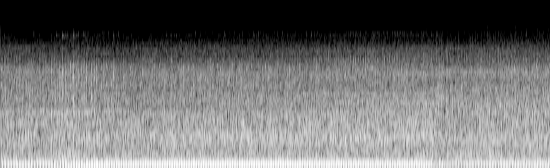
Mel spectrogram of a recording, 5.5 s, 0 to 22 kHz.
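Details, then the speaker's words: 1951 Farmall Cub tractor after a carburetor clean and fresh fuel, just started with plenty of oil pressure: a steady, even low idle with a smooth rhythm and no knocks or misses; runs cleanly. "It runs good too. It sounds good. And these motors just purr."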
